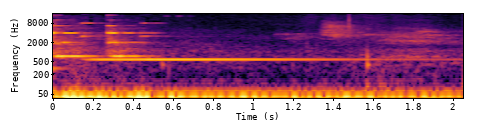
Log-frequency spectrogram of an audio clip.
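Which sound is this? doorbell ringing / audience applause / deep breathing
doorbell ringing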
